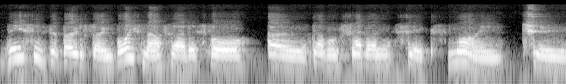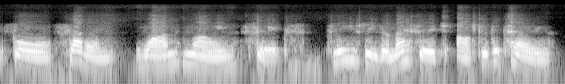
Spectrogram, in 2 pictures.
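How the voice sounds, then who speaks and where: A woman's voice: fairly low pitch, lively intonation, darkish tone. Woman's recorded voicemail greeting. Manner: formal, measured, evenly spaced reading. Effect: recorded voicemail greeting played down a phone line. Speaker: automated voicemail prompt. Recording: dull muffled phone line.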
